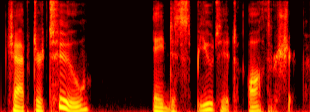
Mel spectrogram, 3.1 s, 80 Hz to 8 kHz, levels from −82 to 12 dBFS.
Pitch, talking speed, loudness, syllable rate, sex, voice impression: 120 Hz, 95 wpm, -19 LUFS, 4.7 syllables/s, male, masculine, middle-aged, tensed, powerful, bright, slightly muffled, raspy, mature, friendly, wild, lively, slightly strict, intense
